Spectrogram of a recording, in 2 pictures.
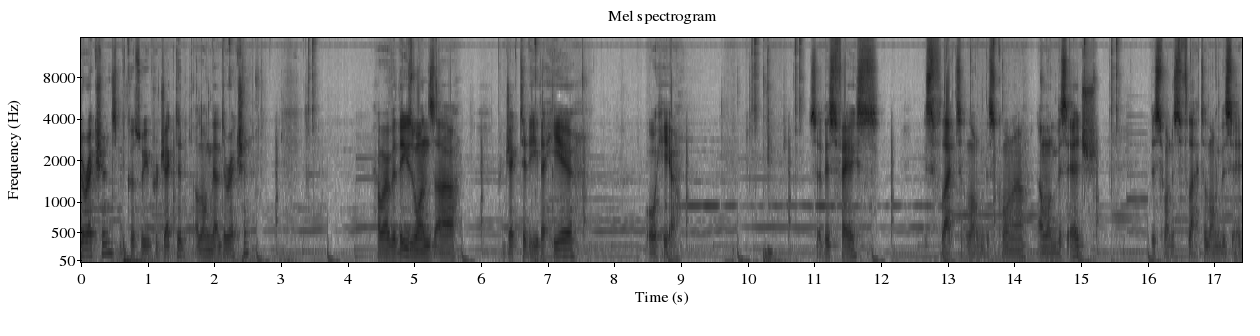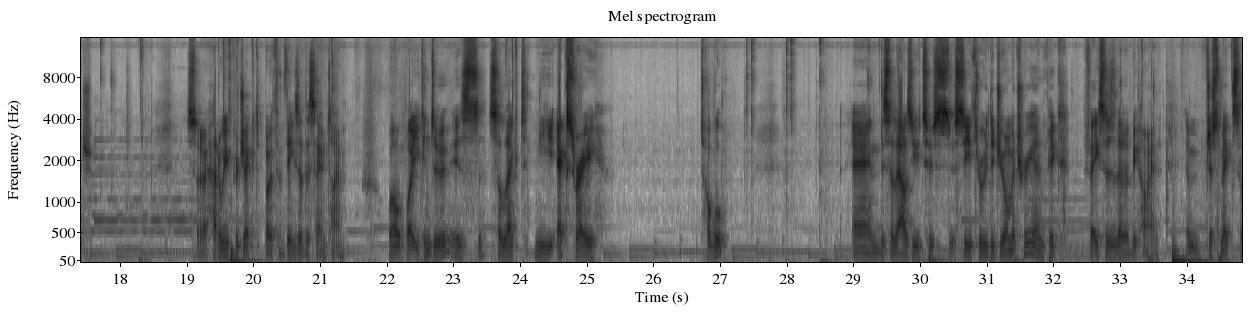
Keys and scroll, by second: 10.3 Tab.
